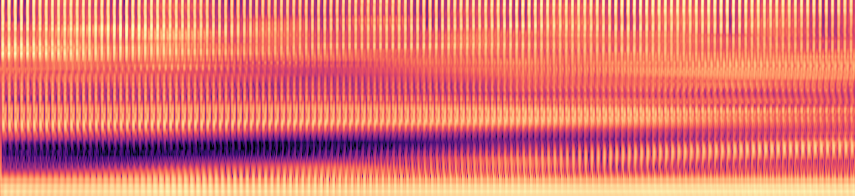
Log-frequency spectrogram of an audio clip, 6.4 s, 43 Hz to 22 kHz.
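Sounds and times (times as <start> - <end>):
growl filter wavetable synth: 0.2 - 6.4.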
